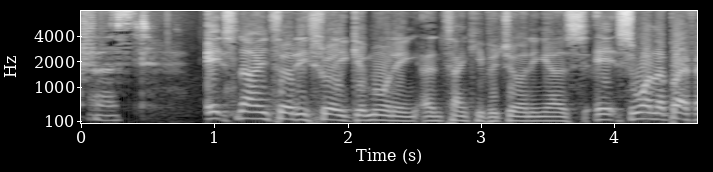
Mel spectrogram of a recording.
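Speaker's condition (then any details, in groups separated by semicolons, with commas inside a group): No condition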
